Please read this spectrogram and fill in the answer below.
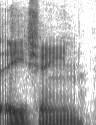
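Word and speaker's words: Achane: Yeah, am I saying his name right? The Dolphins running back? – Or is it Arcane? – I think it's A-Chain.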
